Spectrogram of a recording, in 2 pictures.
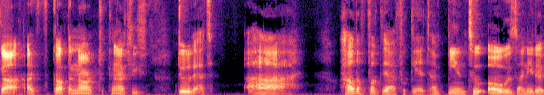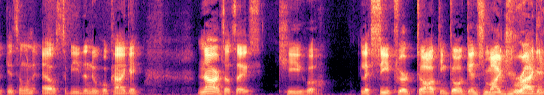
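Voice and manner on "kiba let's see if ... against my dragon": put-on scary character voice. Voicing Naruto as he challenges Kiba, in a scary Naruto voice. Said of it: "Naruto says it in that voice because he wants to just scare the crap out of Kiba".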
